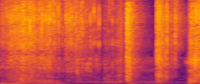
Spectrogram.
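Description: A plastic carrier bag and a foil snack packet crinkling as a hand pulls the packet out of the bag, with a few sharp rustles in the second half.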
